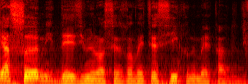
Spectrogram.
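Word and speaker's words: SAMHI: SAMI se escreve S-A-M-H-I.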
